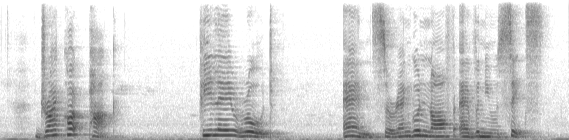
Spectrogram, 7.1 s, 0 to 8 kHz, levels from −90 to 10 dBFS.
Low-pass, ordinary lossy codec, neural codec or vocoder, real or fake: none; none; none; real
